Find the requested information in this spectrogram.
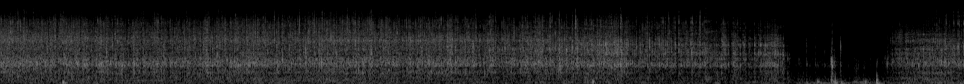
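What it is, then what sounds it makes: Silicone scrubbing gloves rubbed together. Pink silicone dishwashing gloves with bristled palms, worn on both hands, are pressed and rubbed together so the bristles scrape against each other. The result is a dense, continuous bright scratching, fairly steady for about eight seconds. Near the end it briefly drops away into a few separate soft taps before the scraping resumes.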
